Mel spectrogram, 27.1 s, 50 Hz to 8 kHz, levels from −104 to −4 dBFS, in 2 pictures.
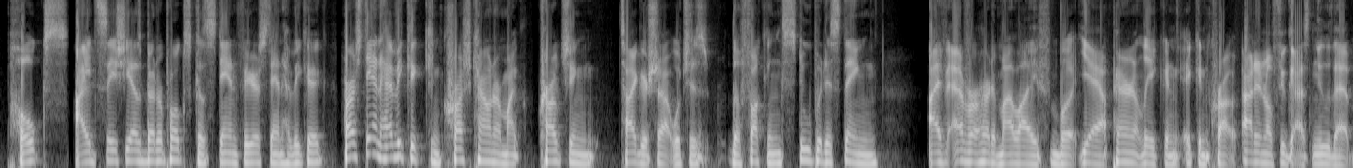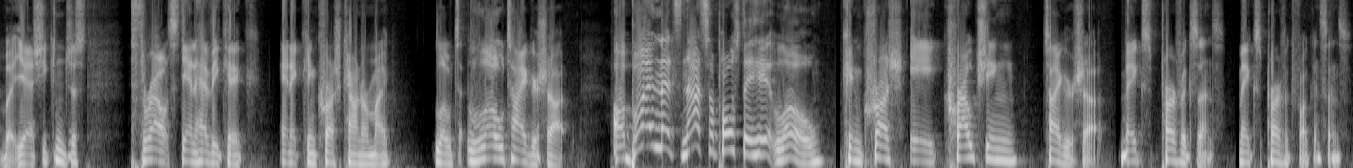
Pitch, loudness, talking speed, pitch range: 130 Hz, -28 LUFS, 210 wpm, 115-145 Hz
